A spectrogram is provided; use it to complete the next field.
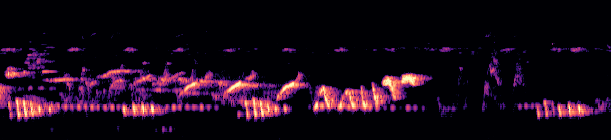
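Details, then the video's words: White-rumped shama singing in the wild: a rich, varied run of whistled and slurred phrases mixed with rattling, pulsed low notes, some rising sharply. A thin steady high tone runs behind. "SUARA BURUNG MURAI BATU SUARA ASLI DI ALAM BEBAS"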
